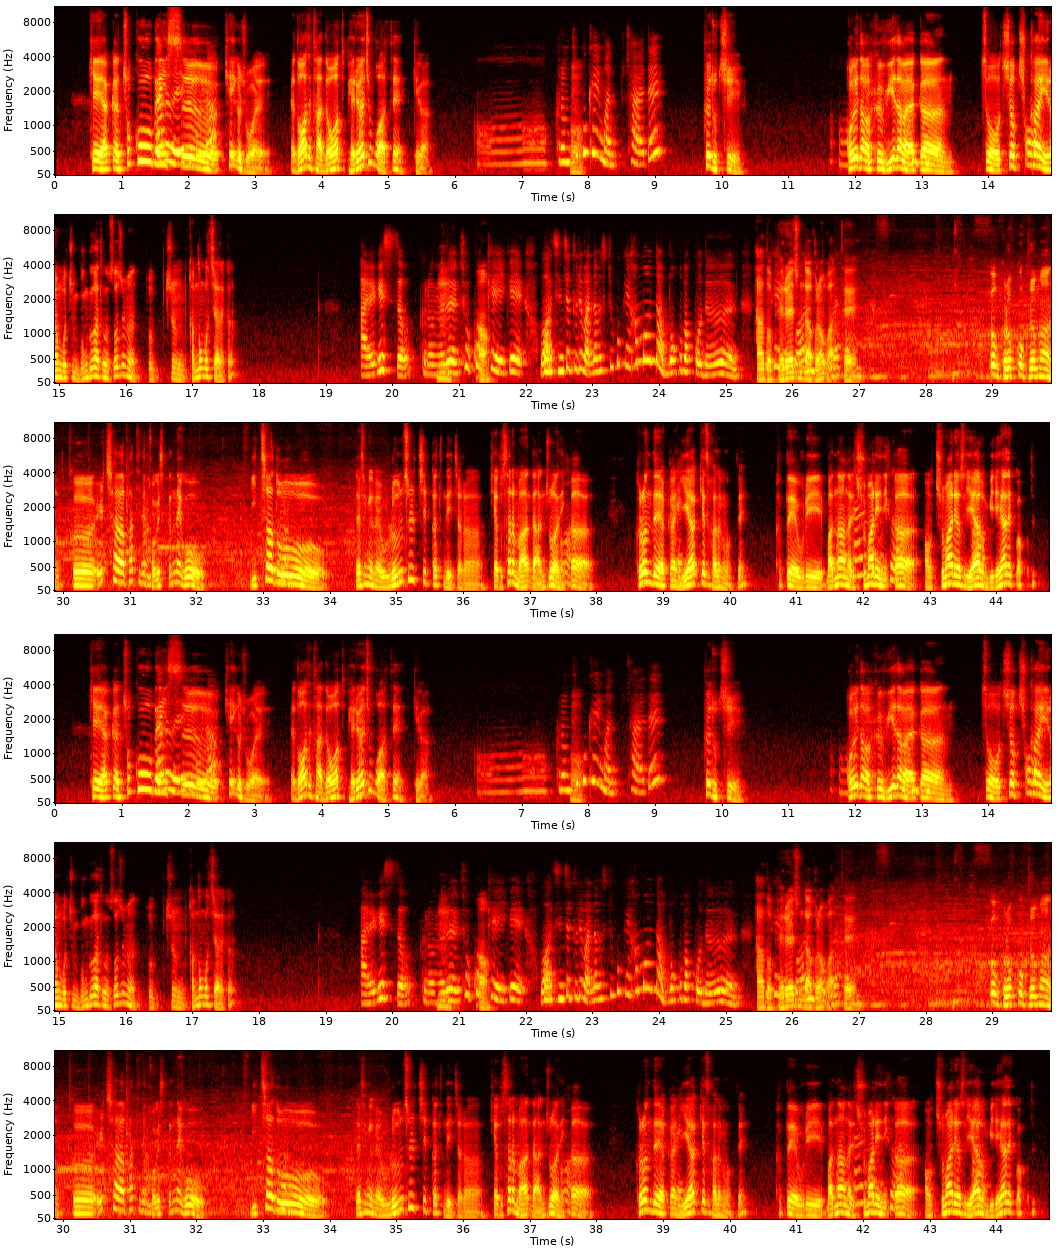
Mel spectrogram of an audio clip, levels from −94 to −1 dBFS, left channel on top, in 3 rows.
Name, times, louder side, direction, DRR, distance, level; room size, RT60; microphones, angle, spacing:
voice 1, 0.5-3.2 3.5-5.6 7.7-7.9 9.7-10.3 11.9-13.4 13.9-17.6 20.7-20.9 21.3-21.4 25.5-27.0 29.0-32.2 32.8-34.0 34.4-38.0 38.6-40.3 40.7-44.6, left 4 dB, 30° left, 0.3 m, -24 dB
voice 2, 1.5-2.4 6.3-9.1 11.7-12.3 12.7-13.1 14.5-14.8 19.5-25.2 25.7-27.4 28.0-28.4 31.2-31.4 33.2-33.5 37.5-37.7 39.1-39.3 41.6-42.7 43.6-43.9, left 4 dB, 75° left, 0.8 m, -30 dB
sound 1, 26.6-34.9, equal, ahead, 0.8 m, -43 dB
7.6 x 3.6 x 5.0 m
head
